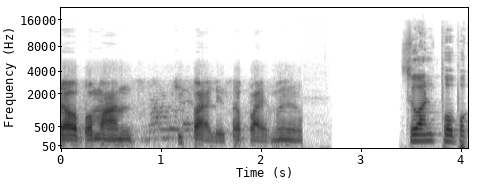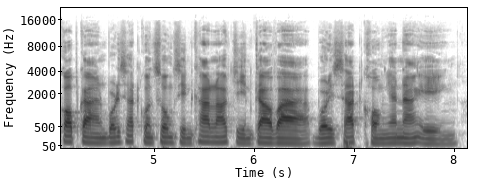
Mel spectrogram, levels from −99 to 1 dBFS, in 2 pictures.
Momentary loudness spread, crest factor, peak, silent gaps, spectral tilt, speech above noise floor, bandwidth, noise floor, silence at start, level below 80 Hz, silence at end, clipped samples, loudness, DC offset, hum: 12 LU; 22 dB; -2 dBFS; 2.70-3.38 s; -5 dB/octave; over 66 dB; 15 kHz; under -90 dBFS; 0 s; -52 dBFS; 0.15 s; under 0.1%; -24 LUFS; under 0.1%; none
